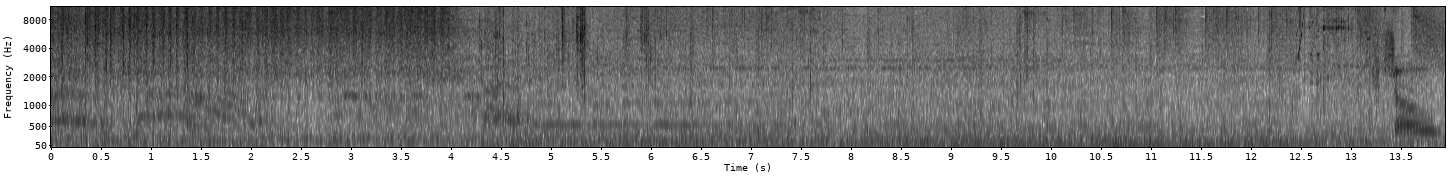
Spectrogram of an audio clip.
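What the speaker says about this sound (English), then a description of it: "So, that shooting, that was you, right?" Gunfire in the video game Tom Clancy's The Division, rapid bursts of shots and booms crackling through a dense, loud game soundscape that runs the whole time, with voices talking over it.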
